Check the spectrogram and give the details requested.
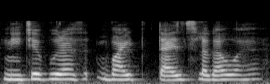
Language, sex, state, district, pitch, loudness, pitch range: Hindi, female, Jharkhand, Deoghar, 225 Hz, -15 LUFS, 220-240 Hz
